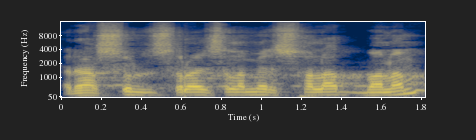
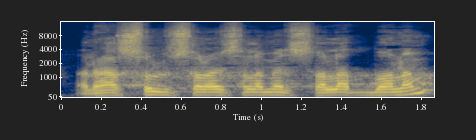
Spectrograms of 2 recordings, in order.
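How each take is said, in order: Both takes have the same delivery.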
